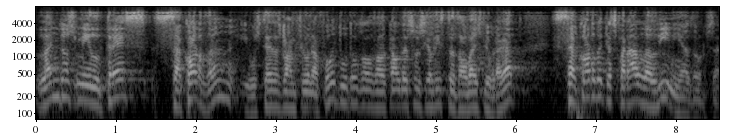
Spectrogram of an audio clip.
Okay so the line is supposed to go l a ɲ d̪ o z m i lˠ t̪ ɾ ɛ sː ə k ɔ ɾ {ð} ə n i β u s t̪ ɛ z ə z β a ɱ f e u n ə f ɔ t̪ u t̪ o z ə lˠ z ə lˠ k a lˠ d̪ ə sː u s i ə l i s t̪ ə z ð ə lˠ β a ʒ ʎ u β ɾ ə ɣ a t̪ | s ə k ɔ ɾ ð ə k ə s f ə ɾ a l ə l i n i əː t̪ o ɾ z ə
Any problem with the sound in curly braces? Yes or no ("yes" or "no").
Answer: no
